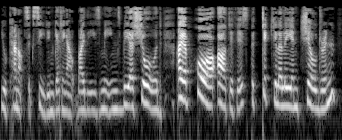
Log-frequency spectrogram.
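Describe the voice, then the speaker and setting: A woman's voice: medium pitch, moderate pace, fairly bright tone, lightly acted. A woman reading a storybook, voicing a cold, commanding mistress of the house who issues orders peremptorily. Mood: cold, stern.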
